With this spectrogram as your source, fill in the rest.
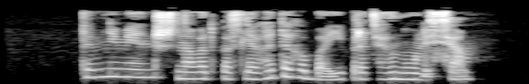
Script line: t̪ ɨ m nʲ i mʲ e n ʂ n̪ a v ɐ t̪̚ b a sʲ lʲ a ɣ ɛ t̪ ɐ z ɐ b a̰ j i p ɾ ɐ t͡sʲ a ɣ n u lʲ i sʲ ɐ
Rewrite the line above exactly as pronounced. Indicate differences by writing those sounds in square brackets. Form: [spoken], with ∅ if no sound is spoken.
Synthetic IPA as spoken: t̪ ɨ m nʲ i mʲ e n ʂ n̪ a v ɐ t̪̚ [p] a sʲ lʲ a ɣ ɛ t̪ ɐ [ɣ] ɐ b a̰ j i p ɾ ɐ t͡sʲ a ɣ n u lʲ i sʲ ɐ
